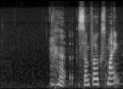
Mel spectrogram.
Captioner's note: chuckles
